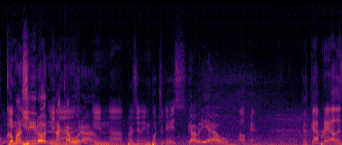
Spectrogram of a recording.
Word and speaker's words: Gabriel: Gabriel. Okay. Because Gabriel is pronounced as a girl's name in American English.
